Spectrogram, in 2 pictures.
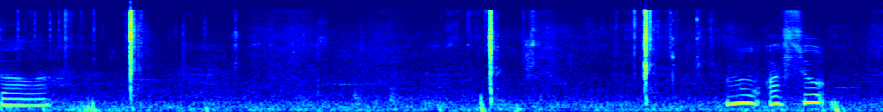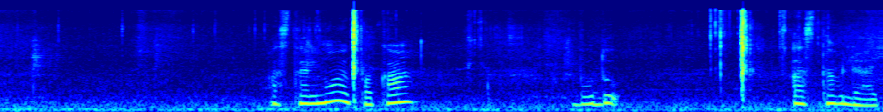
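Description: Pruning shears snip through thin stems with sharp clicks.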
